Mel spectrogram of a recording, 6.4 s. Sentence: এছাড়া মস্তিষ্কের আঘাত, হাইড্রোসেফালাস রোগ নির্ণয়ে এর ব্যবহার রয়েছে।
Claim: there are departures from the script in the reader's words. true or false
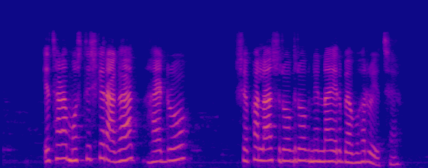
true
